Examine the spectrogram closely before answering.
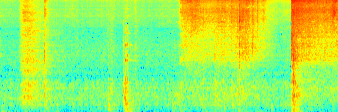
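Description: Lidded pot on the stove boiling hard, hissing and sizzling with steam. The hiss swells about three and a half seconds in and gets louder still near the end, with a light clink about two and a half seconds in.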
